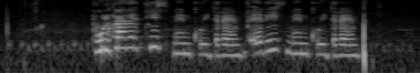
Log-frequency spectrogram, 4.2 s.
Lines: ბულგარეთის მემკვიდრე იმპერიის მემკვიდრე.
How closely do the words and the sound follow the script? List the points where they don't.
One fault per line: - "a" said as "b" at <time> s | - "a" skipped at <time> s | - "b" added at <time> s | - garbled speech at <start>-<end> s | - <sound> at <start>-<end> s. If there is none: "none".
none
